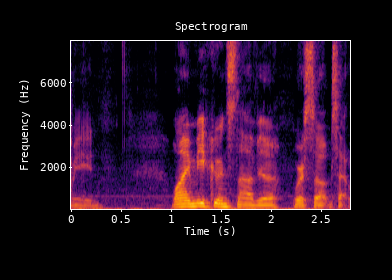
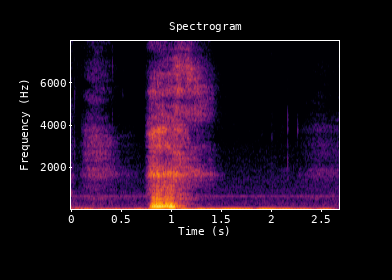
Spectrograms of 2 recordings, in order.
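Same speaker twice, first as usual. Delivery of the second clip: 1 long sigh; 2 semitones higher than usual. Real, not acted.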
